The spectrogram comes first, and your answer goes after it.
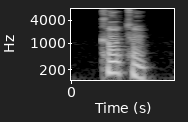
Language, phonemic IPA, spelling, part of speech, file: French, /kɑ̃.tɔ̃/, cantons, noun, LL-Q150 (fra)-cantons.wav
- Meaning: plural of canton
